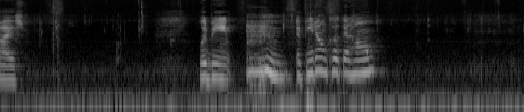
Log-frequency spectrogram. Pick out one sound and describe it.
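A young woman chews food with soft smacking sounds.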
